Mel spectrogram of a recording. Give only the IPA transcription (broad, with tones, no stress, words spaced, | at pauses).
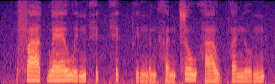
faː˨t̚wɛː˨˧wɪ˨˥ŋ hɪ˨k̚hɪ˥k̚ pʰɪ˨˩ŋɐ˨˩nhɐ˨˩nt͡so˥w haː˨wpʰɐ˧nʊ˨˥ŋ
